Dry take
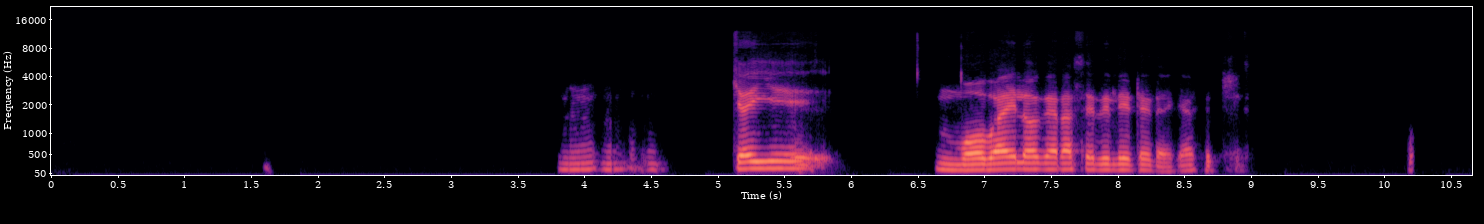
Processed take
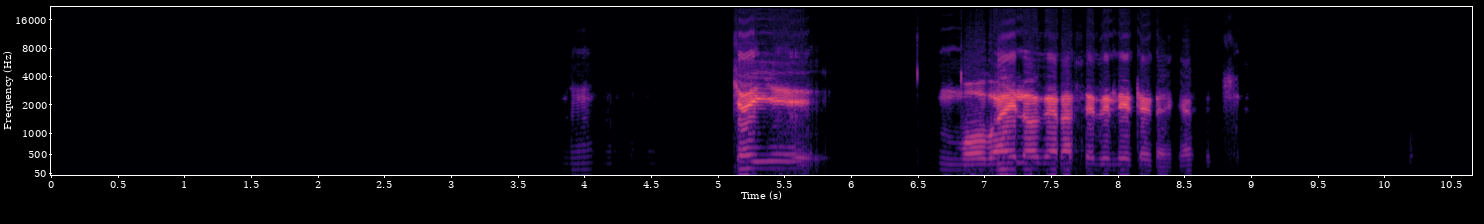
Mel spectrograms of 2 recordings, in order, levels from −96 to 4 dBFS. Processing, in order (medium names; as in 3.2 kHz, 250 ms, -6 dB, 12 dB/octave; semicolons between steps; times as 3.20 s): resonant high-pass 2.2 kHz, resonance Q 2.7; waveshaping leveller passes 2; trim -9 dB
